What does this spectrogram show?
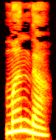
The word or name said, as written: ಮಂದ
